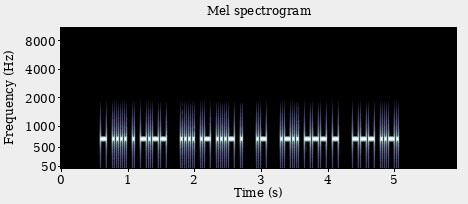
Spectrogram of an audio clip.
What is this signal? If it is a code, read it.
Morse code, heard as a keyed tone, about 40 wpm, 700 Hz. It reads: THEY HAVE A LOT OF
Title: Sets of 5 Words Encore2 40wpm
